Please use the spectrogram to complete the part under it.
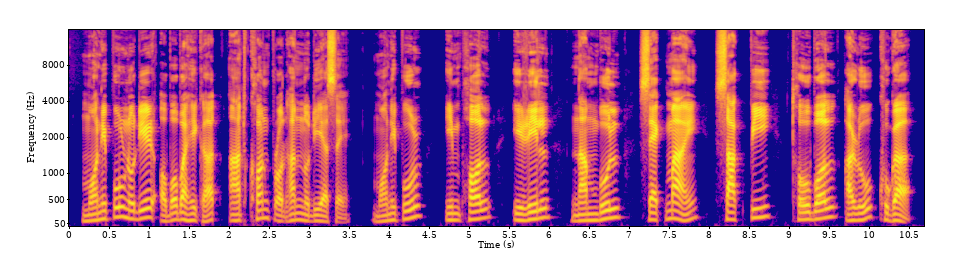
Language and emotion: Assamese, neutral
